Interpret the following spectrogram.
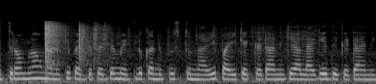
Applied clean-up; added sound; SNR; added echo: none; Coin (dropping); 10 dB; none.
